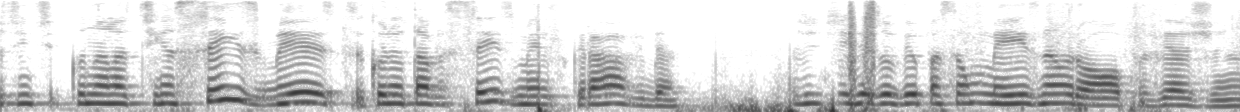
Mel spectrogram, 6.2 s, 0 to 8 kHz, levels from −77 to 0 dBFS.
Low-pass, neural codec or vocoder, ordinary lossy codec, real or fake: none; none; none; real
